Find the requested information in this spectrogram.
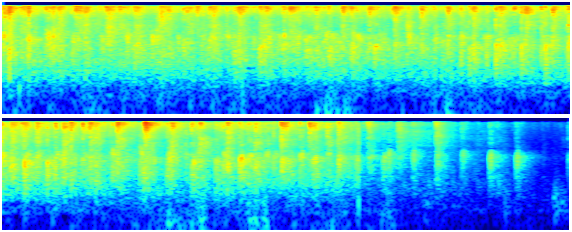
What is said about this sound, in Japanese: どうぞ拍手でお願いします。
